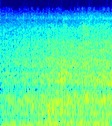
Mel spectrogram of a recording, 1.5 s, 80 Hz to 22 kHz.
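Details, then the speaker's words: 2020 Toyota Sienna with a crank-no-start from a shorted ignition coil, restarted after clearing codes; the OEM Denso plug showed no cracks: a smooth, steady low idle with no misses or knocks. Normal idle. "But everything else, let's start it. Starts. It runs."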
